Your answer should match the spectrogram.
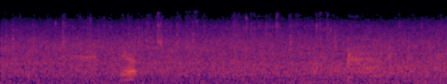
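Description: Near silence: a faint steady hiss, with a brief faint voice about a second in.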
